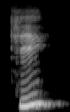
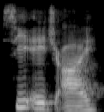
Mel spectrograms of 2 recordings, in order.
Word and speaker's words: chi: time so you have key chi chi the H makes the the I hard CI would be chi chi is key in uh I which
